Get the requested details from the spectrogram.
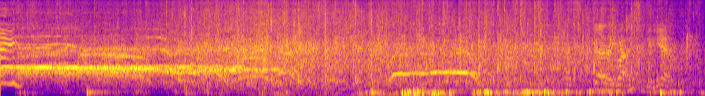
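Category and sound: crowd, audience applause and cheering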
